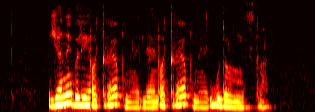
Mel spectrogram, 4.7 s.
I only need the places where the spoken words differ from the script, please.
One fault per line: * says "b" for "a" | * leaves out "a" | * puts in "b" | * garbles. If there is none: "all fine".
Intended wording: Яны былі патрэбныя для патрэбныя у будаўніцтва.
all fine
